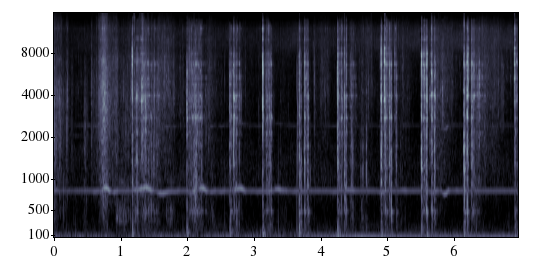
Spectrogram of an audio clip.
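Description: Repeated strikes of a digging tool into the ground, about one every half second, over the steady, slightly wavering threshold tone of a Minelab GPX 6000 gold detector.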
